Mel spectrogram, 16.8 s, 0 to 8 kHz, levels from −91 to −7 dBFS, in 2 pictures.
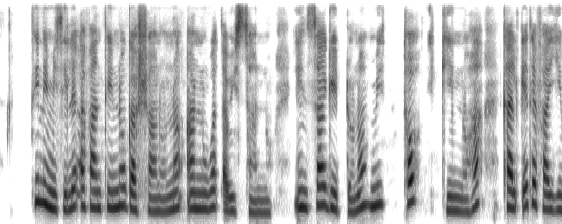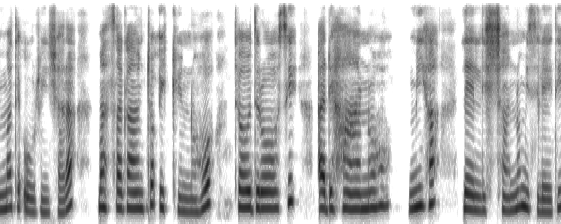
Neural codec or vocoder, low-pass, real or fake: codec, 24 kHz, 3.1 kbps, DualCodec; 7.2 kHz; fake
